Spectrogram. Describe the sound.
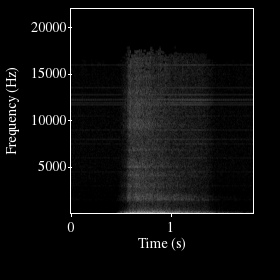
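A single long exhaled breath during a guided breathing exercise. The breathy whoosh starts abruptly, holds strong for about a second, then fades out, with no voice.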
